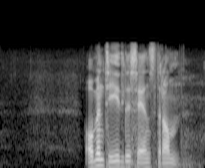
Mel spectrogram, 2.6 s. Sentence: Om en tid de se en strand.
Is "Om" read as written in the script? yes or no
yes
